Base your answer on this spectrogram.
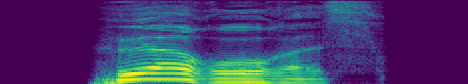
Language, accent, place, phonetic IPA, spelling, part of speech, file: German, Germany, Berlin, [ˈhøːɐ̯ˌʁoːʁəs], Hörrohres, noun, De-Hörrohres.ogg
- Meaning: genitive singular of Hörrohr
